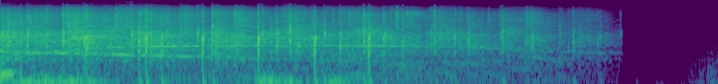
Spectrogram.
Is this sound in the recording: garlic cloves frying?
no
